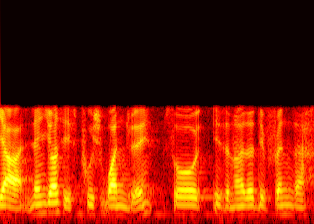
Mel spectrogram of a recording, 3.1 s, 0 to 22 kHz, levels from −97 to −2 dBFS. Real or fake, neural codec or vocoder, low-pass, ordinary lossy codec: real; none; 3.6 kHz; none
